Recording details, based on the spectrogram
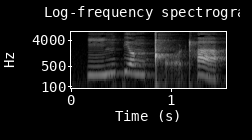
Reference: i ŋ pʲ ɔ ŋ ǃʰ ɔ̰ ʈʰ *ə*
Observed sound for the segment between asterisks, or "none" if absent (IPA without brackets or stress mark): a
